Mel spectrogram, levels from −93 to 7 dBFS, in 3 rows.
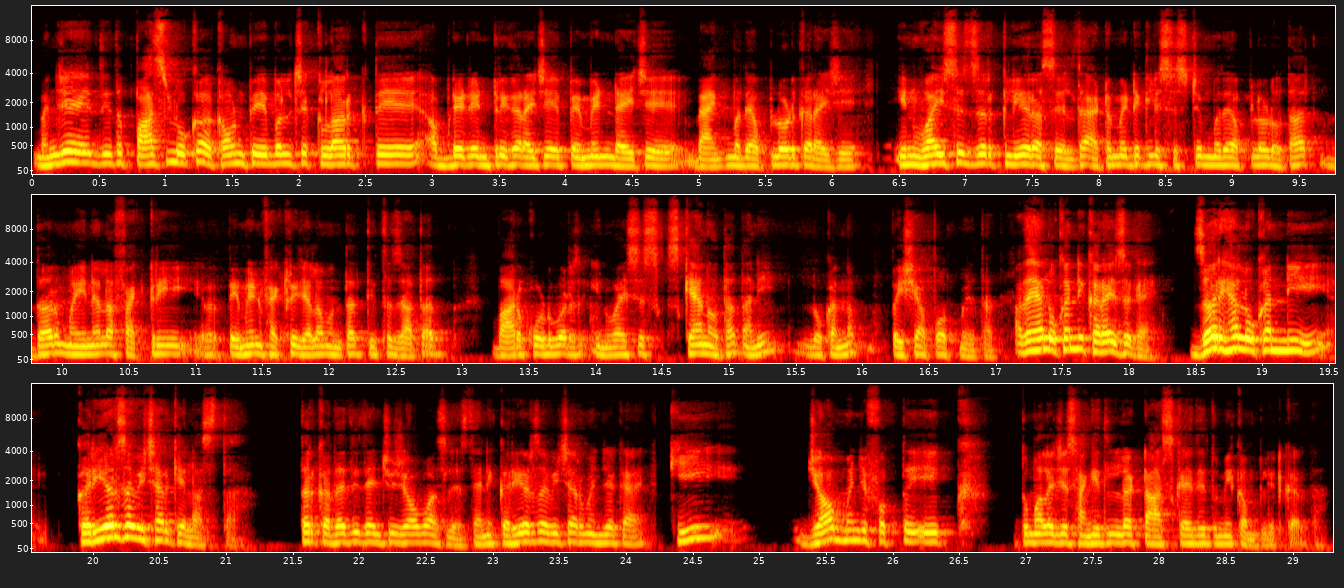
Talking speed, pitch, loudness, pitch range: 165 wpm, 145 Hz, -22 LUFS, 130-155 Hz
